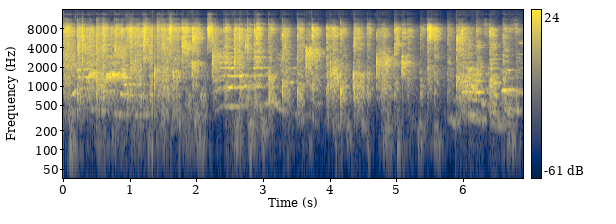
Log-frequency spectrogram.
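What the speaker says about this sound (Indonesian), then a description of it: "Sekarang beri tepuk tangan untuk kelompok 2." Classroom applause for a student group that has just presented, a scattered patter of hand claps from a small group lasting several seconds, with some voices mixed in.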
